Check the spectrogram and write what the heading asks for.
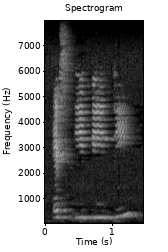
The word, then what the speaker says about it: sept: SEPT. Sept. P in the middle remains silent. So 7 in French is called sept. HUIT.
